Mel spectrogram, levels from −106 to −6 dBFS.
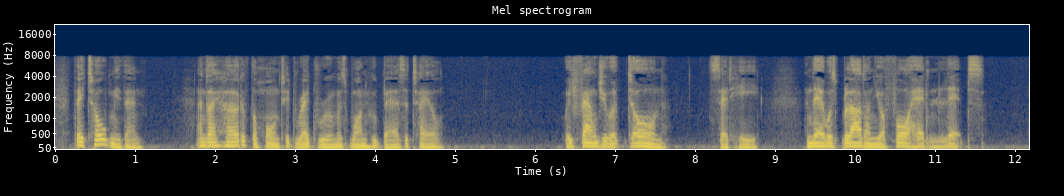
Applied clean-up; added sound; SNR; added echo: none; none; none; none.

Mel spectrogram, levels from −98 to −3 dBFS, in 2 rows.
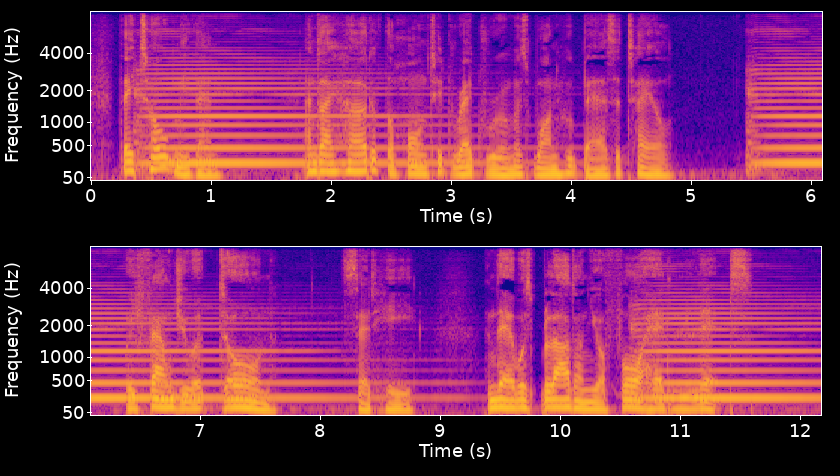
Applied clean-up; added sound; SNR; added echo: none; Bowed string instrument; 4 dB; none.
